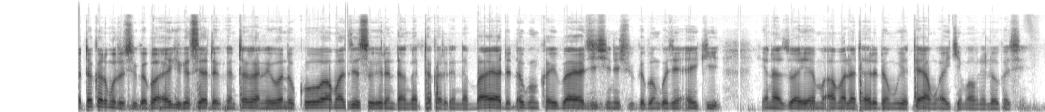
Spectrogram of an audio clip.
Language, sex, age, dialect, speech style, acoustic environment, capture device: Hausa, male, 25-34, Nigeria - Nigerian Standard, happy, silence, mobile / Linux / Chrome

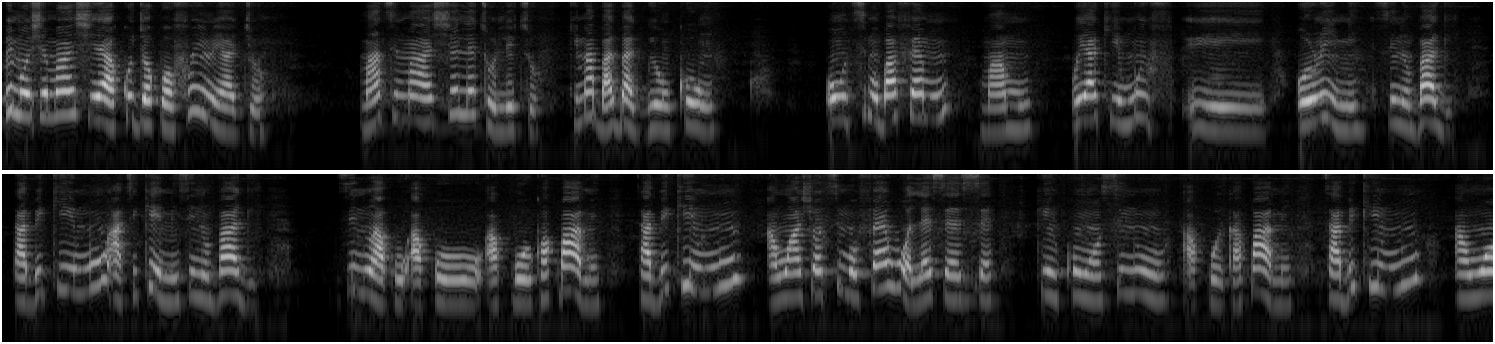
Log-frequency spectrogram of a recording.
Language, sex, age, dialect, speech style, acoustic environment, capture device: Yoruba, female, 35-44, Nigeria - Ibadan, focused; relaxed, silence, mobile / Linux / Chrome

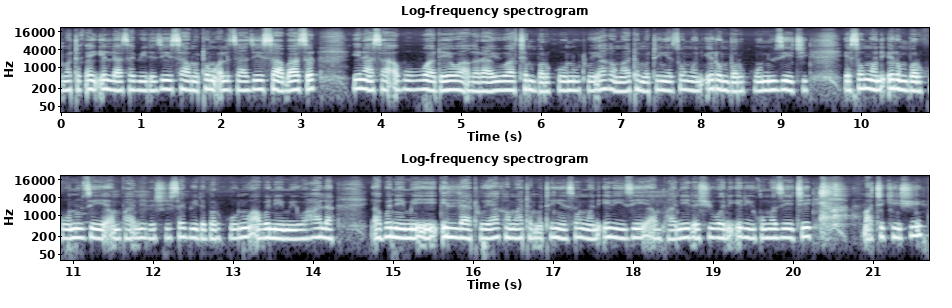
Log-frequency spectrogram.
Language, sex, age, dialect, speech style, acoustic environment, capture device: Hausa, female, 25-34, Nigeria - Nigerian Standard, relaxed; tired; focused, appliances; nature; silence, mobile / macOS / Safari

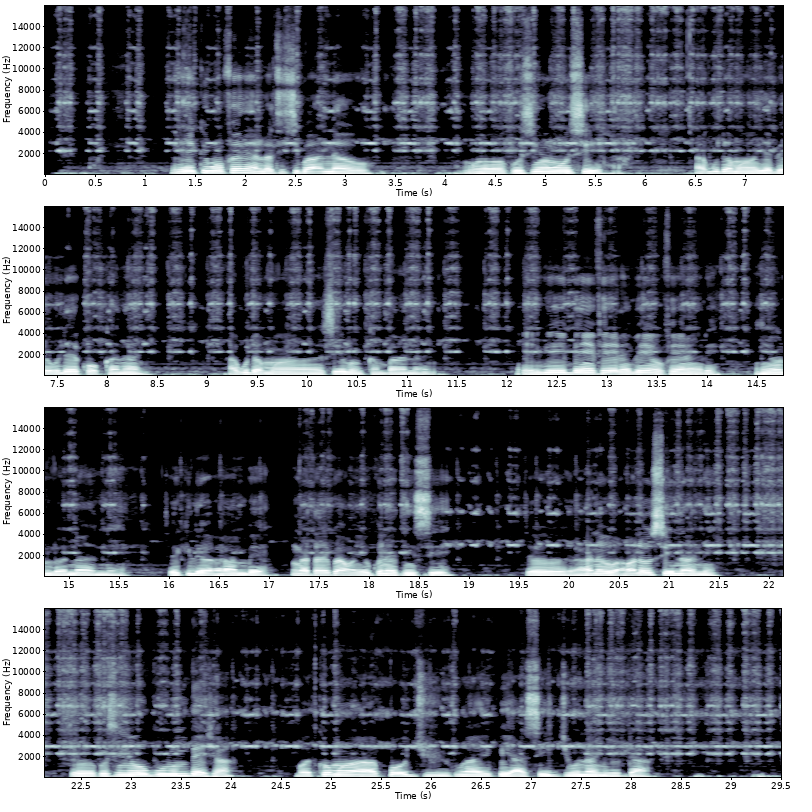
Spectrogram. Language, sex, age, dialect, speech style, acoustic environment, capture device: Yoruba, male, 25-34, Nigeria - Nigerian Standard, relaxed, nature, mobile / Linux / Chrome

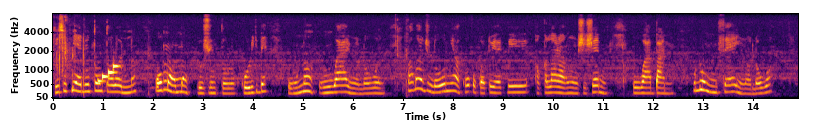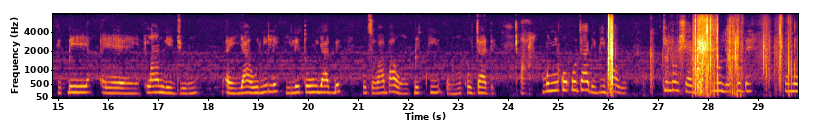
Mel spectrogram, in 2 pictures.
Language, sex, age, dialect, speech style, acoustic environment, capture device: Yoruba, female, 25-34, Nigeria - Ibadan, happy, silence, desktop / Linux / Chrome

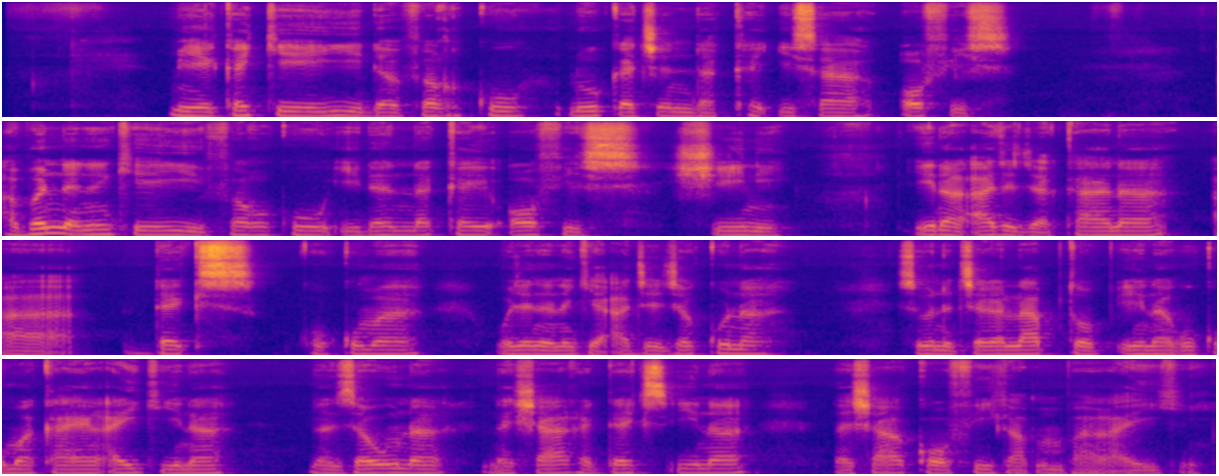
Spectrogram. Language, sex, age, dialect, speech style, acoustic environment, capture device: Hausa, male, 25-34, Nigeria - Kano, happy; focused, nature; silence, mobile / Linux / Chrome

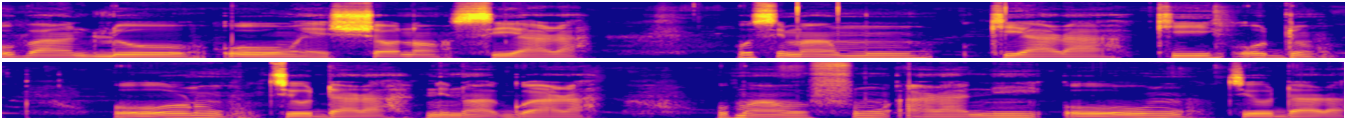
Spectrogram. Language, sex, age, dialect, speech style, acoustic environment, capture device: Yoruba, male, 35-44, Nigeria - Ibadan, nervous, construction, mobile / Linux / Chrome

